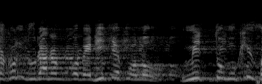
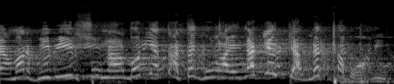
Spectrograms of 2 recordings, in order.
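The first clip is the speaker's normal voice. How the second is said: loud complaint; 5 semitones higher, 9 dB louder than usual. Acted. Patient complains loudly.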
